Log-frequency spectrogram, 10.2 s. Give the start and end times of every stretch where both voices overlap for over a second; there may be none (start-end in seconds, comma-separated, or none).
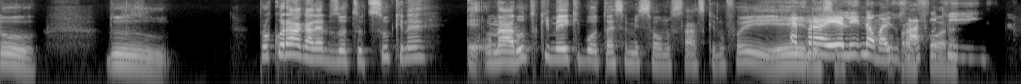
7.9-9.6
